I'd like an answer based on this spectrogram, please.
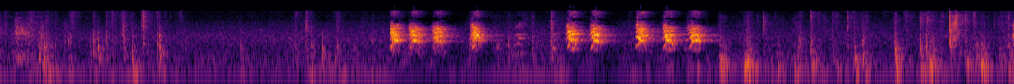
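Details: A puppy meeting another dog gives a run of short, sharp yips and barks in the middle, roughly two or three per second, with softer scuffling and quiet sounds before and after.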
